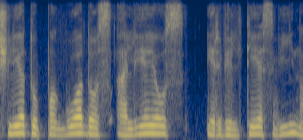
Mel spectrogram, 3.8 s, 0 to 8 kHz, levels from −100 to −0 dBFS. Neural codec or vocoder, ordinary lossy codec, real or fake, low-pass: vocoder, 22.05 kHz, 80 mel bands, Vocos; Opus, 32 kbps; fake; 7.2 kHz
